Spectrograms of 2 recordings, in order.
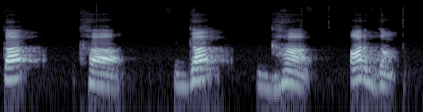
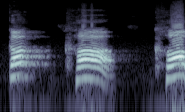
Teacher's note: ग कम समय लग रहा है। घ ज्यादा समय लग रहा है। महाप्राण है।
